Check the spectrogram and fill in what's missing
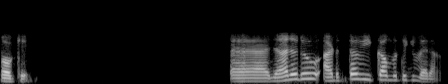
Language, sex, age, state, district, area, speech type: Malayalam, male, 18-30, Kerala, Wayanad, rural, conversation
